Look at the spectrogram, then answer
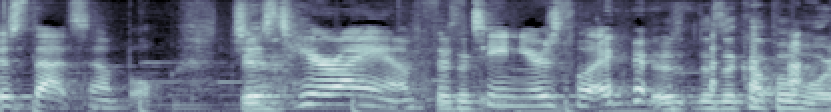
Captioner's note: laughing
